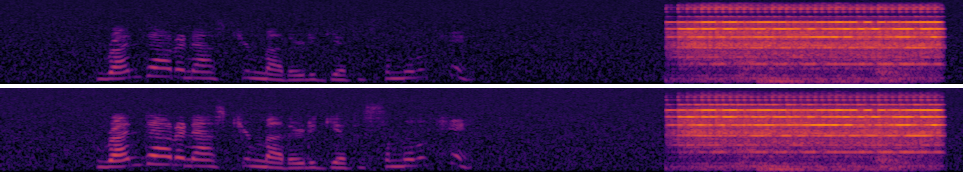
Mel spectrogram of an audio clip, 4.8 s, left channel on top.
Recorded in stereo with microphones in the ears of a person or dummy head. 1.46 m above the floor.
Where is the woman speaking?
20° right (ahead or behind); by 2.4 s 25° right (ahead or behind).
